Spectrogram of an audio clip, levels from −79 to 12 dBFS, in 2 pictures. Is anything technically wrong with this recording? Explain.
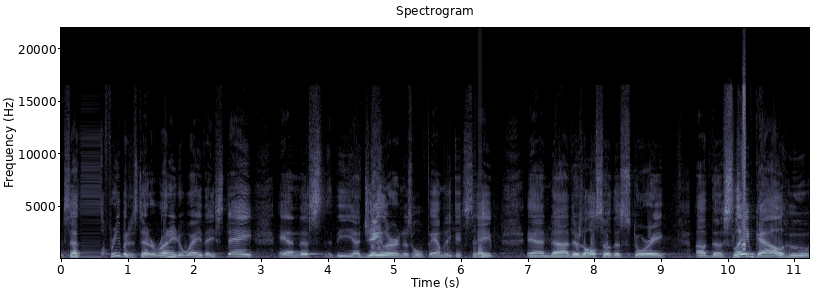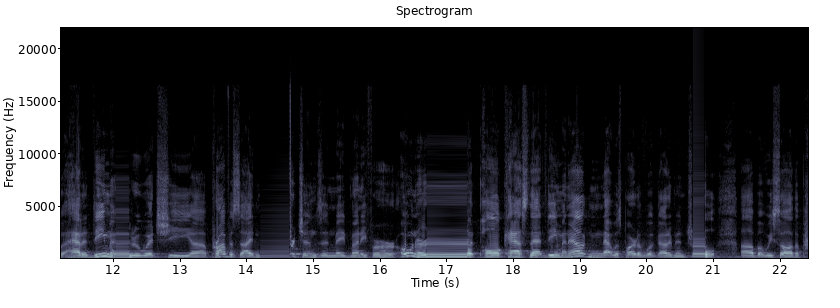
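Yes, there is Bluetooth stutter at 0.31–0.67 s, 5.75–6.38 s, 12.06–12.31 s, 14.22–14.72 s, 16.72–17.36 s and 20.71–20.92 s. Packets arrived late or not at all, so the receiver kept replaying its last short slice of audio, heard as a rapid buzzing, machine-gun repetition. The longest burst, at 16.72 s, covers about 0.59 s of missing sound. The one at 5.75 s is broken into scattered repeats, none longer than 61 ms. Unlike a plain dropout, the gap is filled with repeats rather than silence, and the sound resumes further on, skipping what was lost.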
